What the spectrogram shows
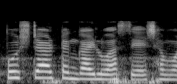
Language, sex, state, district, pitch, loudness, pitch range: Bengali, female, Assam, Hailakandi, 250 Hz, -14 LUFS, 230-300 Hz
